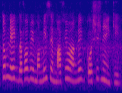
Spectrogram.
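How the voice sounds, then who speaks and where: A woman reading the part of a defiant, angry young wife in an audiobook novel, with a sharp, scolding delivery. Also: high voice, lightly acted. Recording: dull lo-fi with faint hiss.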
